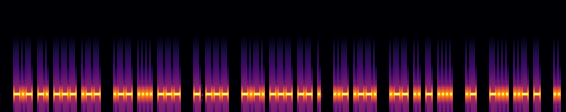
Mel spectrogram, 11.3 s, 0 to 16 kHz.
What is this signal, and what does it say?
Morse code, heard as a keyed tone, about 30 wpm, 600 Hz. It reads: KNOW WHO TO COME UP WITH A BUT I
